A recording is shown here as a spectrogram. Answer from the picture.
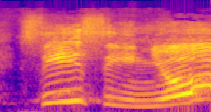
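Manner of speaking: si, senor called high and loud in a Spanish accent. Shown as a demonstration. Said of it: "good Spanish accent".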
